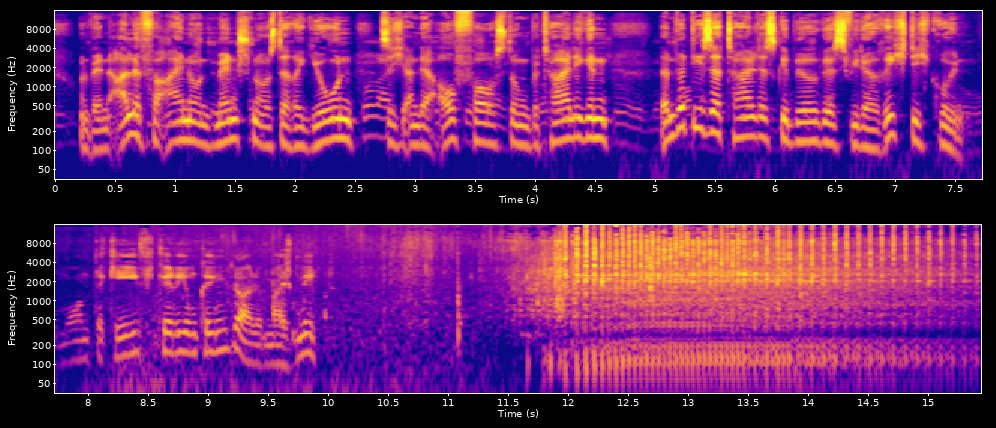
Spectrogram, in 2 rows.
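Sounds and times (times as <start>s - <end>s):
speech: 0.2s - 10.1s
small motor water pump starting and running: 11.5s - 15.4s.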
